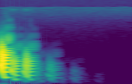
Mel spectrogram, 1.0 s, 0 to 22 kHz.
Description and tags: Loose/Deny Casual 2
a quick 'you loose' sound with a no-no feel... part 2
